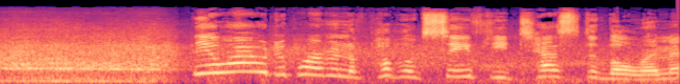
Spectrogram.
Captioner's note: sound of cars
